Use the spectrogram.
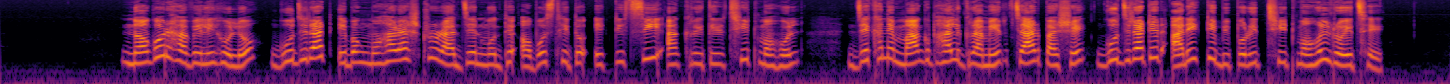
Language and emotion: Bengali, neutral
